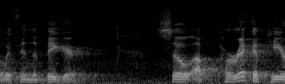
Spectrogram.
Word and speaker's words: pericope: And the word was pericope. I always thought that's how it was pronounced. Then I went back and realized it's a Greek word, and it is actually pronounced pericope.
